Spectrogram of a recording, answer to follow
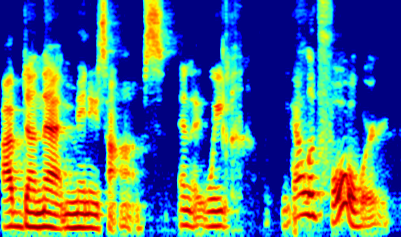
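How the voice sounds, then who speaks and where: A woman hosting a relationship podcast, speaking casually in measured, thoughtful phrases. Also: low-pitched, very animated, vocal fry. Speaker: podcast host. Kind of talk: casual conversational relationship talk.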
